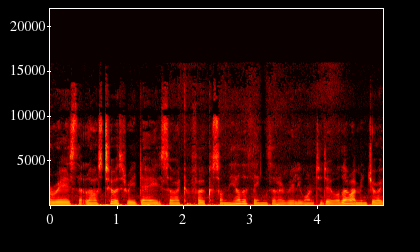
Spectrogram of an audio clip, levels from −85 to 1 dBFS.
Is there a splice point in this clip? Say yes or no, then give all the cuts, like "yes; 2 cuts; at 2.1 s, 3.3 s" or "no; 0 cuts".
no; 0 cuts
